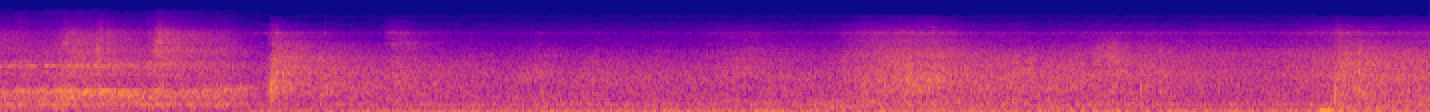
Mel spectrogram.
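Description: Ice-rink game sound through an action camera's microphone: a steady low rumble, with skate blades scraping the ice in a few short hisses and a sharp click about a second and a half in.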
